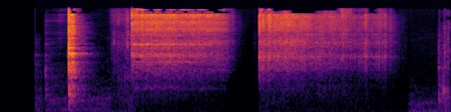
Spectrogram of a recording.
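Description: Hard candies pour and rattle into a plastic container.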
